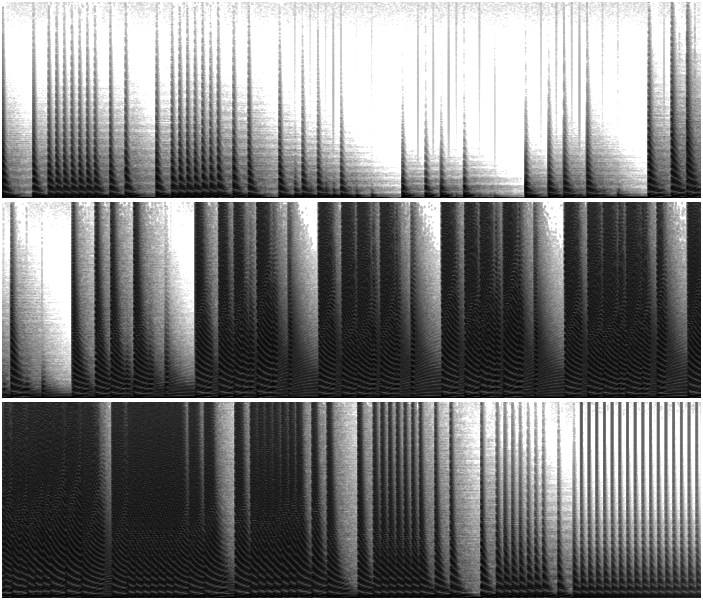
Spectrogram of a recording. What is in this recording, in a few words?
bass loop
